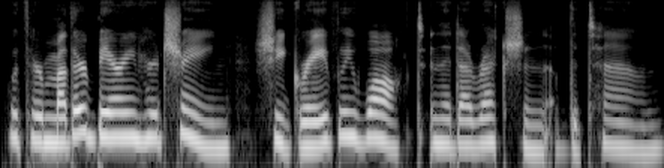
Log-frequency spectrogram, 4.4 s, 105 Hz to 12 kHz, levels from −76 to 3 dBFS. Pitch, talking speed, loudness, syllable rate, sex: 215 Hz, 205 wpm, -16 LUFS, 5.2 syllables/s, female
